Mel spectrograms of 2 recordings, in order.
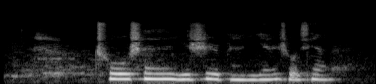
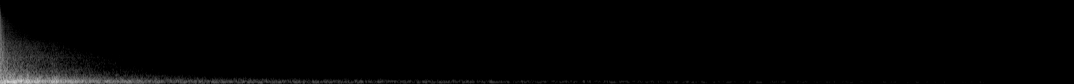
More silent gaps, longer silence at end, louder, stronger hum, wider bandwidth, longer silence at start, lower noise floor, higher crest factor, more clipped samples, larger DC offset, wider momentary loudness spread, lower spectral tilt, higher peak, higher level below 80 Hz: neither; second, 0.4 s vs 9.3 s; first, -16 LUFS vs -26 LUFS; neither; about the same, 7.4 kHz vs 7.8 kHz; about the same, 0.1 s vs 0 s; second, -40 dBFS vs -88 dBFS; second, 14 dB vs 24 dB; neither; neither; second, 22 LU vs 28 LU; second, -7 dB/octave vs -9 dB/octave; first, -4 dBFS vs -10 dBFS; second, -56 dBFS vs -44 dBFS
